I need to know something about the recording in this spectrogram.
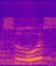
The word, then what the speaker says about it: choux: Dari satu adonan dasar sus, ya, ini bacanya sus, ya.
